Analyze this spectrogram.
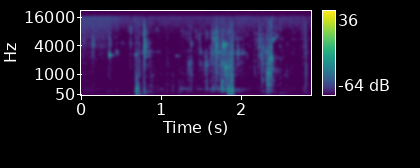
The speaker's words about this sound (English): And hold on a minute. Let me take some water.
